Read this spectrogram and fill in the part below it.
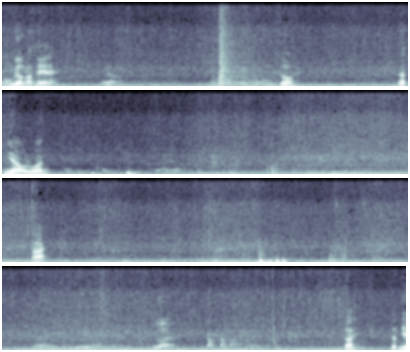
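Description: Water splashes and sloshes as a hand scoops through it.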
